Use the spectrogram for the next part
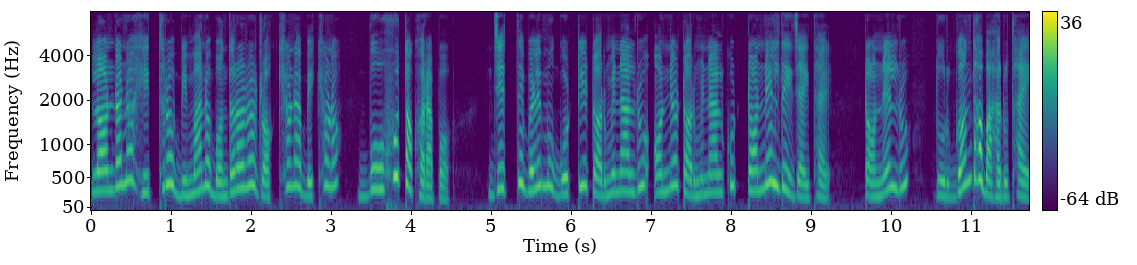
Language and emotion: Odia, disgusted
